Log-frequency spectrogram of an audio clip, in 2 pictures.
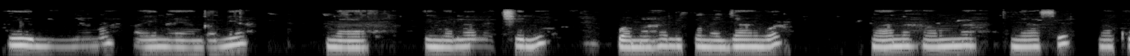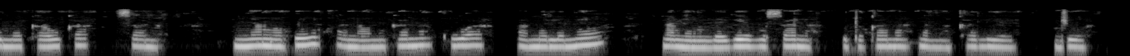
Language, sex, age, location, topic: Swahili, female, 25-35, Nakuru, health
